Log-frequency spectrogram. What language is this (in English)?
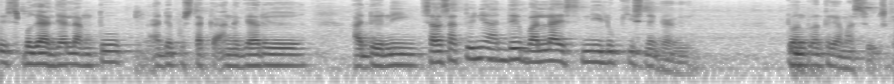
Malay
